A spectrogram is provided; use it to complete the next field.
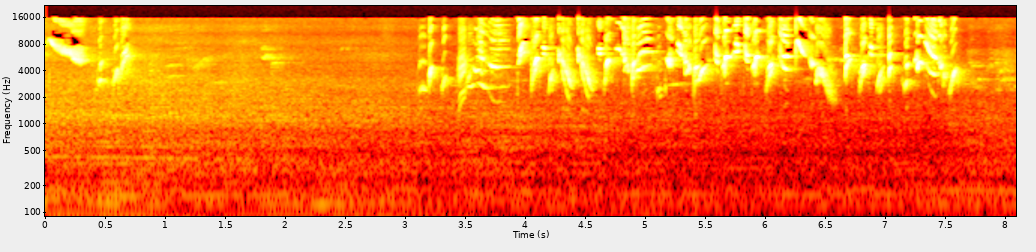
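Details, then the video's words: European goldfinch song: a few high opening notes, a quiet gap, then a dense run of quick tinkling twitters and buzzy slurs delivered about four per second for nearly five seconds. "GOLDFINCH SINGING 1H Chant Chardonneret اسمع واستمتع صوت الحسون البري Jilguero Campero"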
